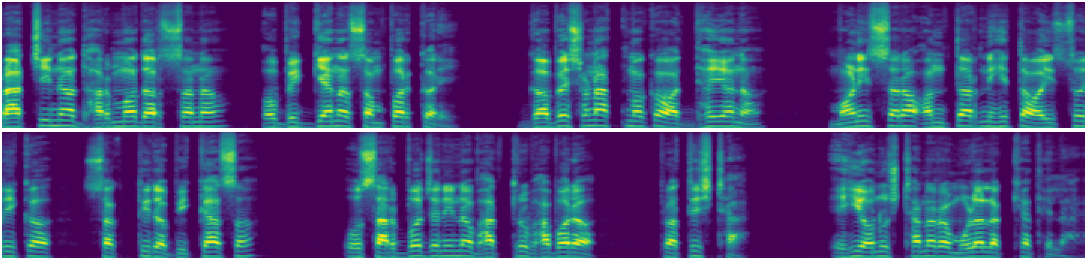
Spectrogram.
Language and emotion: Odia, neutral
